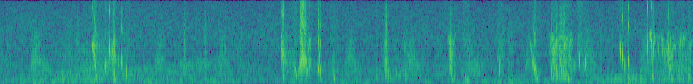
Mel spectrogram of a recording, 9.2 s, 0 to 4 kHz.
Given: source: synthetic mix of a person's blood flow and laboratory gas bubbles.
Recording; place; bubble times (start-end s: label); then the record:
Doppler ultrasound of blood flow; subclavian vein
1.21-1.74 s: bubbles
3.73-3.84 s: bubbles
3.90-4.17 s: bubbles
4.21-4.32 s: bubbles
4.40-4.50 s: bubbles
5.00-5.04 s: bubbles
5.10-5.45 s: bubbles
5.96-6.09 s: bubbles
6.17-6.27 s: bubbles
6.63-6.71 s: bubbles
7.05-7.21 s: bubbles
7.31-7.84 s: bubbles
8.24-8.42 s: bubbles
8.62-9.24 s: bubbles
From the record:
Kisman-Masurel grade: 232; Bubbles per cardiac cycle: several, 3 to 8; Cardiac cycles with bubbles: 50 to 99%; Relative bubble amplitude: moderate (0.250 to 0.450); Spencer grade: 3 (all of the cardiac periods contain showers or single bubble signals, but not dominating or overriding the cardiac motion signals); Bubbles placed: anywhere in the cardiac cycle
